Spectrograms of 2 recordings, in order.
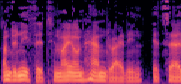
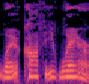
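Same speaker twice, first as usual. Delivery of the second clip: small, tiny croaking voice, pitched very high; 10 semitones higher, 4 dB quieter than usual. The narrator speaks to a man propped against a wall, tiny croaking voice. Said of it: "I croaked in a tiny voice".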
